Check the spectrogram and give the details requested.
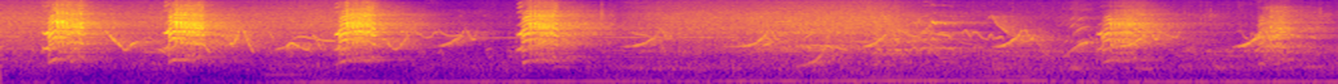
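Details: Rainbow lorikeets in Australia giving loud harsh screeches about once every half second, followed by softer chattering and thin whistled notes.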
